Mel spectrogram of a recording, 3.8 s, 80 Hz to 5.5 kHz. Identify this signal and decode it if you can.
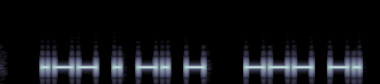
Morse code, heard as a keyed tone, about 20 wpm, 600 Hz. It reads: WENT ON
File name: cw-books / winnie-the-pooh / winnie-20wpm-page-0021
